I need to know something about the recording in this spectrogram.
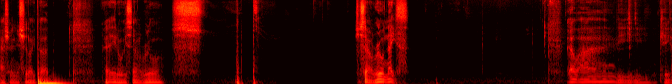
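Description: A man speaks close to a microphone in short bursts, with pauses.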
